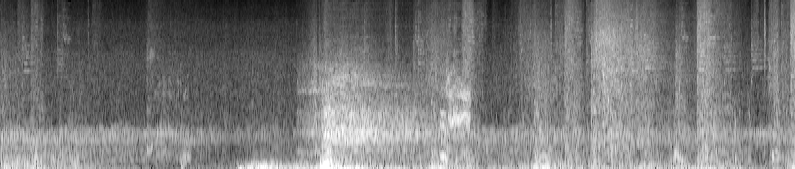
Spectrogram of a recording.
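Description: Magic spells blast and crackle in a fight.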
